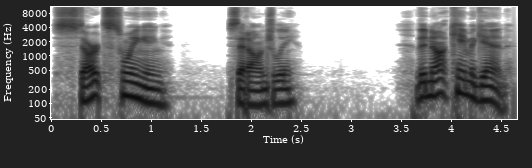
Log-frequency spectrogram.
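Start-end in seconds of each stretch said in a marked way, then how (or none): 0.1-1.2 slow, flat-voiced echo; deadpan repeat. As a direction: drag the words out, mocking him. Anjali deadpan repeating Bartek.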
